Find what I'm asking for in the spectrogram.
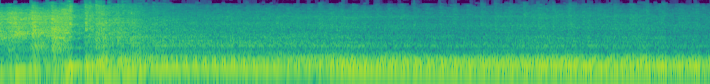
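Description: A car engine with one rear spark plug wire disconnected runs rough and loud up close, opening with a burst of noise before settling into an uneven, lumpy idle rumble.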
